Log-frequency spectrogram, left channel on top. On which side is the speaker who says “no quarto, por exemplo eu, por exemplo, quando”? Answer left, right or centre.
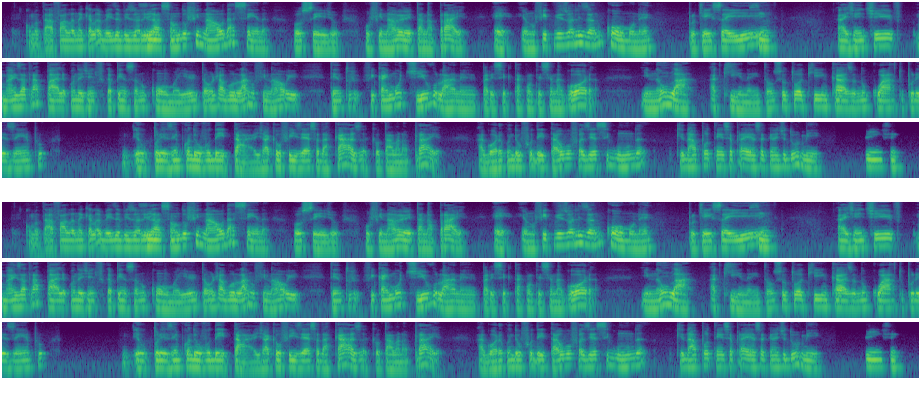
Left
